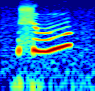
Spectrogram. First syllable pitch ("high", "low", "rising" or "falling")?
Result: rising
